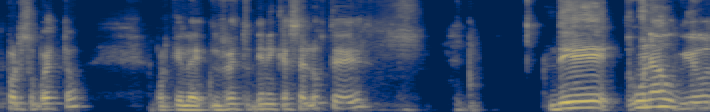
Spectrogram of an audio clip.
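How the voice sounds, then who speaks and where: A man teaching an online class, explaining step by step and often checking in with his students, with some hesitant fillers. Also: a little high. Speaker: university lecturer. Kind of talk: online lecture.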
